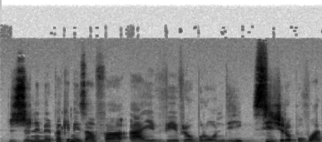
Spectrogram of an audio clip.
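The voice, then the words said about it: Slight African accent. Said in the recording (French): “je garde mon accent quand même un peu africain”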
